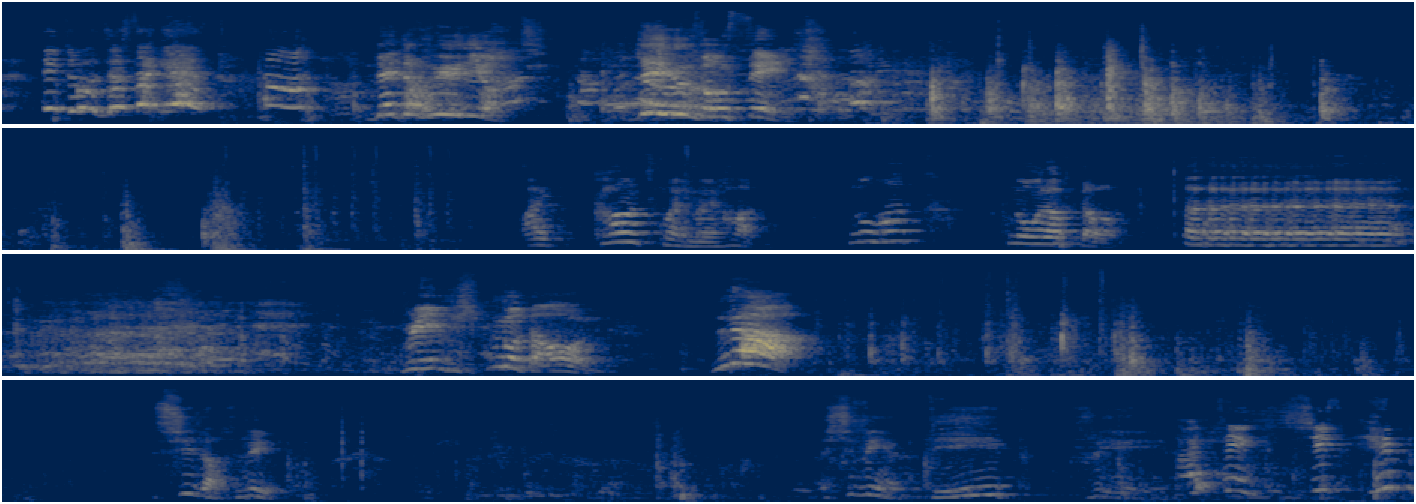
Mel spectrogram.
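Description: Young women speak and exclaim theatrically.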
